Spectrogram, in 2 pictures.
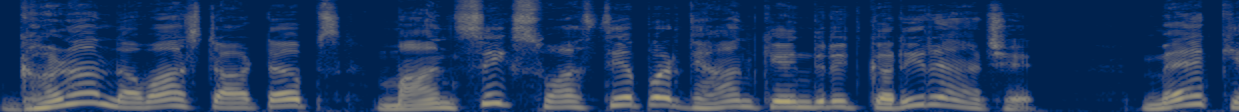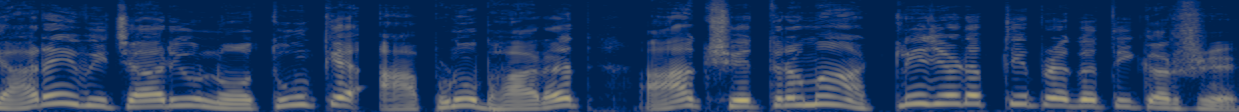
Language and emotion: Gujarati, surprised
